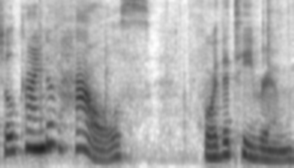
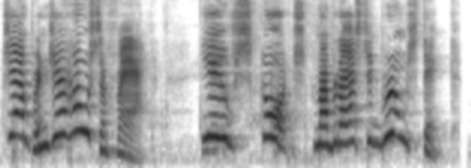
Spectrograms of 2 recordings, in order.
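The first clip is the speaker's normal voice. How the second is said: angry witch; 11 semitones higher than usual. Acted. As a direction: sputter like a furious old witch. Witch angry about scorched broom.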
